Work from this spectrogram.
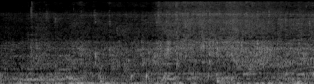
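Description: Water running and splashing from a stone fountain on Isla del Sol, a steady close gushing trickle that brightens midway, with no clear talk.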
